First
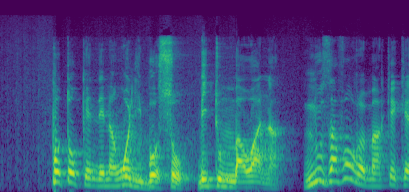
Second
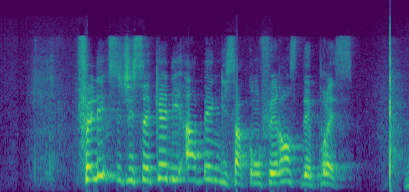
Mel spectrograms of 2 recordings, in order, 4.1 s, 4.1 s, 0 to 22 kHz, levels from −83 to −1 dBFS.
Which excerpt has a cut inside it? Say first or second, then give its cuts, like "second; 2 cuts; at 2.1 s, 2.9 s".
first; 1 cut; at 2.9 s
